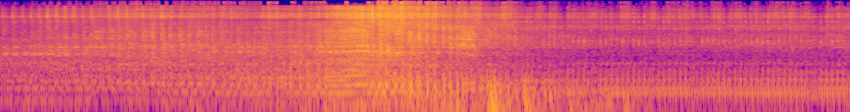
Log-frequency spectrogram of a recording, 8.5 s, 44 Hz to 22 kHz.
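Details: 1985 Honda Spree two-stroke scooter, after burning the carbon out of a plugged muffler that made it bog with no power: idles crisply, revs cleanly to a buzzing peak and drops back to steady idle, no stumbling.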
